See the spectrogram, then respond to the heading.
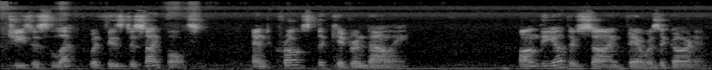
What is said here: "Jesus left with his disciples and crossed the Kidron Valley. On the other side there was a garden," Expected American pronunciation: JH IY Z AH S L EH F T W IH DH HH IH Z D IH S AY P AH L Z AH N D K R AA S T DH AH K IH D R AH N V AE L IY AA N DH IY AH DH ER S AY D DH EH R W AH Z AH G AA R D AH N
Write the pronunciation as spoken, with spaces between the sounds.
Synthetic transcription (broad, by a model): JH IY Z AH S L EH F T W IH DH IH Z D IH S AY P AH L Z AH N K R AA S DH AH K IH D R AH N V AE L IY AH N DH IY AH DH ER S AY D DH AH R W AH Z AH G AA R D N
